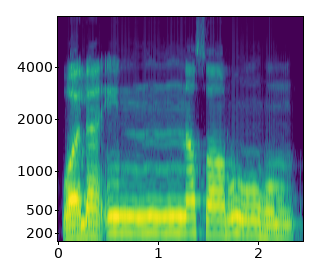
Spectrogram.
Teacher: وقوله سبحانه وتعالى ولئن نصروهم نون ساكنة في كلمة ولئن أتى بعدها حرف النون، والنون من حروف الإدغام بغنة يغن بمقدار حركة. · والنون في كلمة نصروهم هي نون مشددة تغن بمقدار حركتين.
